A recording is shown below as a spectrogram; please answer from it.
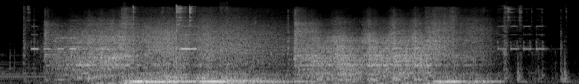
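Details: New battery, before trickle charging: starter turns the engine over about a second and it catches into a steady run for several seconds; starts without hesitation, quicker than the slow starting of the previous month.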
